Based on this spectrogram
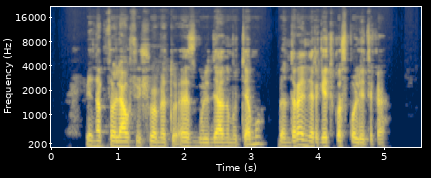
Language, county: Lithuanian, Kaunas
